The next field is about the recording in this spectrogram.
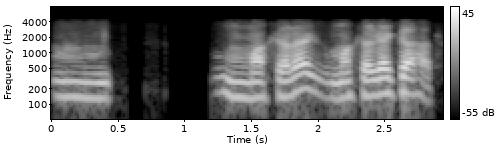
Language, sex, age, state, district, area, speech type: Kashmiri, male, 30-45, Jammu and Kashmir, Ganderbal, rural, conversation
